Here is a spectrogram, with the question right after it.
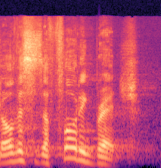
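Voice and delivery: plain

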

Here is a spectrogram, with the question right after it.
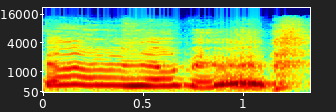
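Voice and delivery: very high, whimpering, crying whine. Retelling a hard moment, imitating own past whining. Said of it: "I'm whining".

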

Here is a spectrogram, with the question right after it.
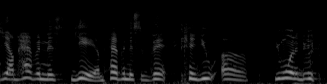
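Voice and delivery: put-on halting, stumbling old granddad voice. Retelling an event invitation again: imitating Mario like somebody's granddad. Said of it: "Got him sound like somebody's granddad".

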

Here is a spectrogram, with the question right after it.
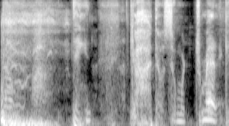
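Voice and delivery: very high-pitched, mildly frustrated exclamation. Voicing a character who trips while walking away: a little frustrated. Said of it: "he gets a little frustrated".

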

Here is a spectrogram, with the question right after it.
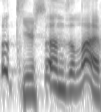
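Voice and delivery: mildly surprised. Acting out a man telling someone their son is alive: mock-surprised, a little. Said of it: "it was almost like a little bit surprised. Like".

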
